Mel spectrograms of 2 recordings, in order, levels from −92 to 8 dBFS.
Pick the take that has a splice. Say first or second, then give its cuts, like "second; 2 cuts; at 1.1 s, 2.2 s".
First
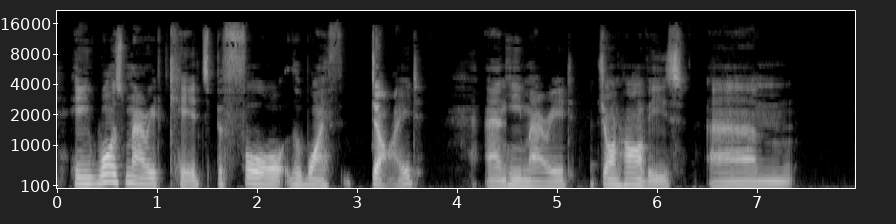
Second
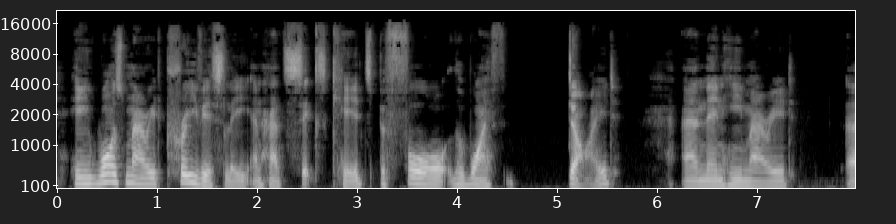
first; 5 cuts; at 1.1 s, 3.0 s, 4.5 s, 5.3 s, 6.4 s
